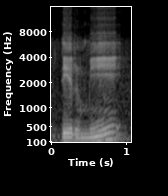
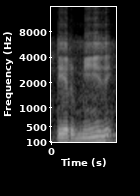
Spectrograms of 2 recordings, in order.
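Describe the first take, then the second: The two takes are said the same way.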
